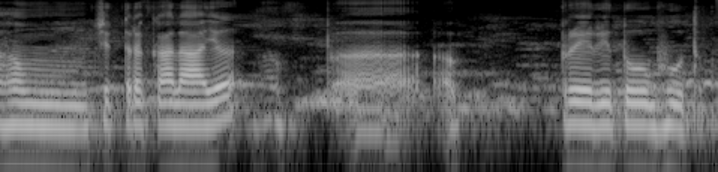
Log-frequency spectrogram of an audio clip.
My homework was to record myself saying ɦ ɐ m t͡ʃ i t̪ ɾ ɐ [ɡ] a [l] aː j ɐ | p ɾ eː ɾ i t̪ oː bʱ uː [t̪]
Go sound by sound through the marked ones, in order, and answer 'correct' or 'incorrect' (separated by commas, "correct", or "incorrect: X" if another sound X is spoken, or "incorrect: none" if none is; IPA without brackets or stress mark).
incorrect: k, correct, correct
